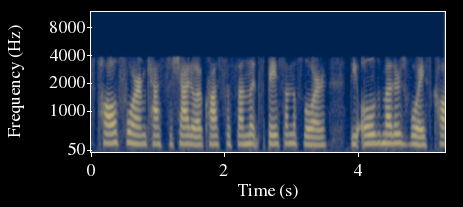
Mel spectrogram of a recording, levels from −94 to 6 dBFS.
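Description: No technical faults are present in the speech, which carries the light, band-limited character of the AMR narrowband mobile codec at 12.2 kbps, with nothing passing above about 3.8 kHz.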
